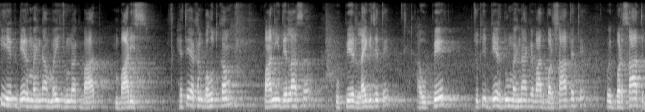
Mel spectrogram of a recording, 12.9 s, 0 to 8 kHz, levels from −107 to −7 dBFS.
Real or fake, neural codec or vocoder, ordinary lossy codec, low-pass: real; none; none; 7.2 kHz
